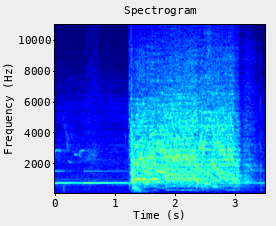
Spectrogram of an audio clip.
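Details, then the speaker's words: Ford F250 diesel with new starter, weak batteries and charger: faint whine then about two seconds of hard cranking that nearly catches and falls away; cranks but won't start. "that's just close she's trying she's close"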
